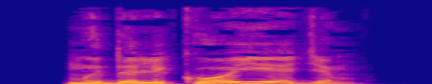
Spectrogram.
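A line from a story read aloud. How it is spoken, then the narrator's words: Shout. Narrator (Russian): крикнул он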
